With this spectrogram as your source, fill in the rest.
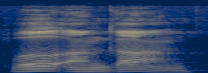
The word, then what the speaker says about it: Wollongong: Chute to make sure it was deployed properly pronounced Wool Wool on gong will on gong thank you Nomad dad for keeping me straight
